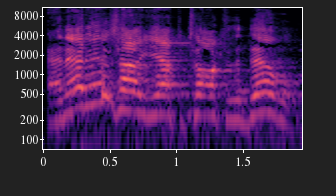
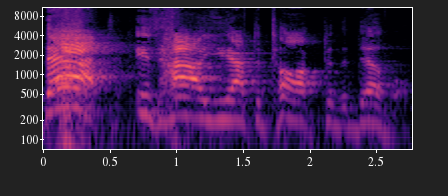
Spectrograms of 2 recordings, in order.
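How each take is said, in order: First: Quick, loud, high emphasis on "is"; emphatic repeat. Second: Loud outburst, hard on "That"; yelling out. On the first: Real, not acted. Preacher to congregation, emphatic restatement with "is" stressed. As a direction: drive the point home, punching "is". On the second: Retold or imitated. Wigglesworth, mesmerized onlooker, suddenly yelling out. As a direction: blurt it out at full volume. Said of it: "he yells out".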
